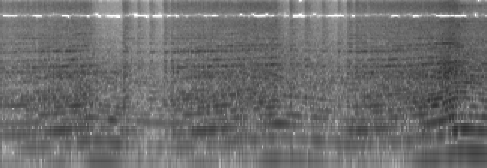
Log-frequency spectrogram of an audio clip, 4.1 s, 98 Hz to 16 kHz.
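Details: Derbi 50cc two-stroke motorcycle with new cylinder, after carburetor replacement and exhaust leak repair: crisp buzz rising and falling with throttle, no rattle from the exhaust, running properly.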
